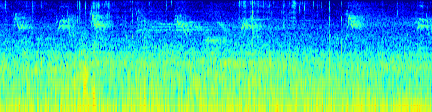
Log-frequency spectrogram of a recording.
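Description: Close-miked chewing and lip-smacking on a mouthful of rice and chicken curry eaten by hand, a quick run of short wet clicks.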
